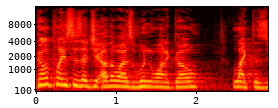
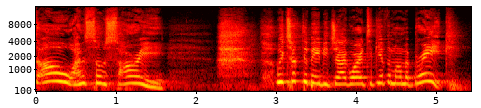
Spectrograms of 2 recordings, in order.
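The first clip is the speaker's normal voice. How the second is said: zookeeper lady; 4 semitones higher than usual. Acted. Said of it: "And she says".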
